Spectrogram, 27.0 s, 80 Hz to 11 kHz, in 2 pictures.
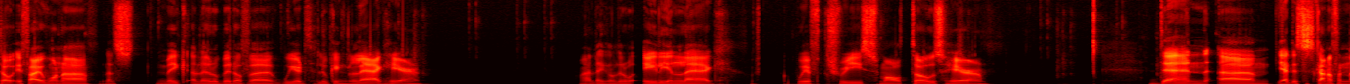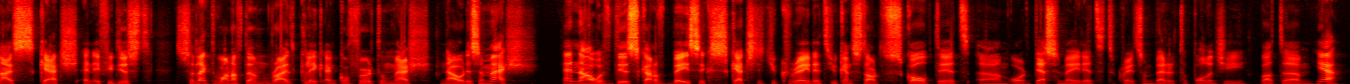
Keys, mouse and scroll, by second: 0.5 drag, 1.0 g, 1.6 shift+s, 3.2 shift+d, 4.0 s, 5.1 click, 5.4 click, 5.8 drag, 6.8 shift+d, 7.5 ctrl+z, 7.5 shift+d, 8.1 d, 8.1 s, 9.5 shift+d, 10.5 shift+d, 11.4 Tab, 11.7 middle click, 12.1 Tab, 12.8-13.2 middle drag, 14.0 Tab, 14.8 Tab, 17.8 Tab, 25.0 Tab, 25.8 Tab.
